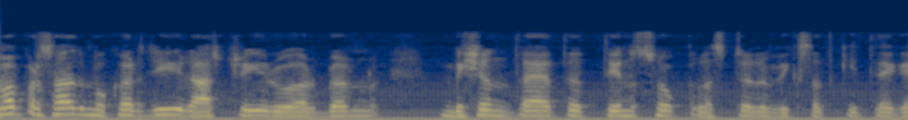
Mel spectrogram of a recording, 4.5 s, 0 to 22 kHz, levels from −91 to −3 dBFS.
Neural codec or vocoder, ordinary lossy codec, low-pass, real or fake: none; none; 7.2 kHz; real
